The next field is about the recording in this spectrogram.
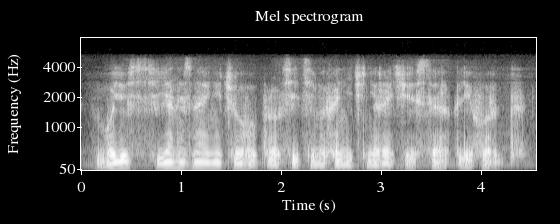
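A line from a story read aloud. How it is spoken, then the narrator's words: Calm. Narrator (Ukrainian): сказав спокійно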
